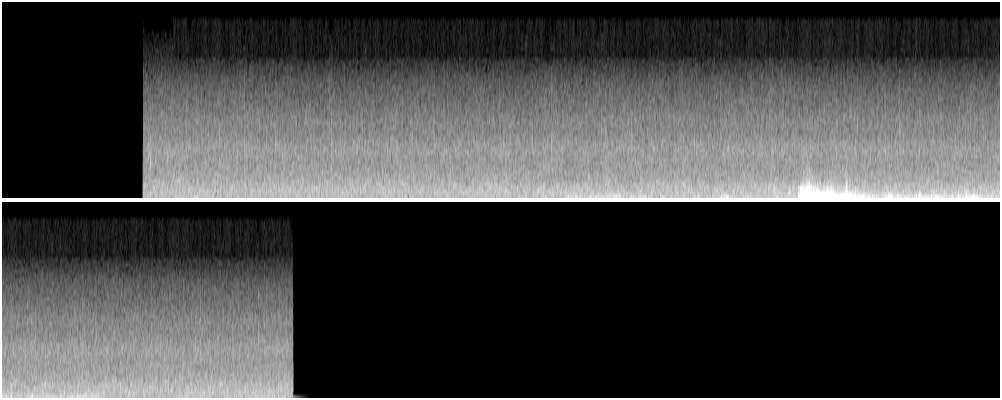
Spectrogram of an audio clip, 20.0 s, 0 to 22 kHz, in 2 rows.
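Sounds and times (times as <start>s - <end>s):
heavy rain hissing: 1.4s - 12.9s
loud thunderclap rumbling: 5.6s - 11.0s.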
